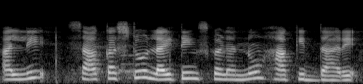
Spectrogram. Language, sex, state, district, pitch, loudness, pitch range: Kannada, female, Karnataka, Bangalore, 240 Hz, -18 LUFS, 225-275 Hz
